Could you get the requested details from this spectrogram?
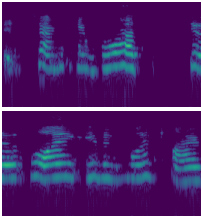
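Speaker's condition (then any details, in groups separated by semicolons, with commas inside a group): Cerebral palsy; much uncontrollable movement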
